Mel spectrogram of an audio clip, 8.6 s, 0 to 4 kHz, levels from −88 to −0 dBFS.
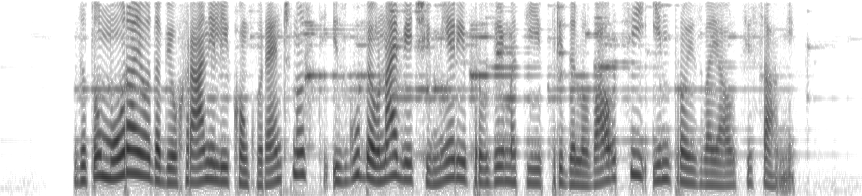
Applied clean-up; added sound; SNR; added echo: neural mask model RNNoise.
